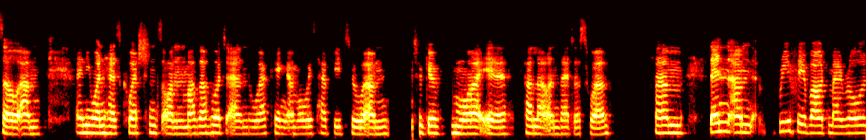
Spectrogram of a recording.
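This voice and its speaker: In a German accent, a woman of medium pitch speaks fairly slowly. Her intonation is monotone and flat. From Germany. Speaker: venture capital investor. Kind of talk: webinar presentation. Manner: hesitant, many fillers.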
